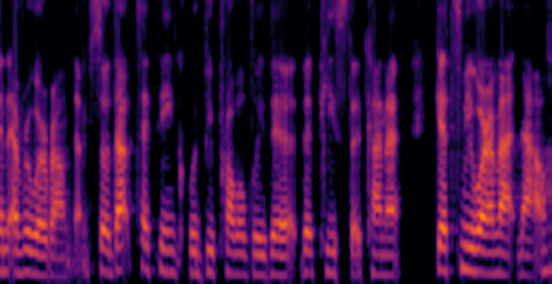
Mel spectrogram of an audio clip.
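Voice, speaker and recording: A woman with a Russian accent talks at a fairly quick pace in a monotone, flat intonation. The sound is dry and close with no echo, over a quiet background. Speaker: HR consultant and leadership coach. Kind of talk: podcast interview.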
